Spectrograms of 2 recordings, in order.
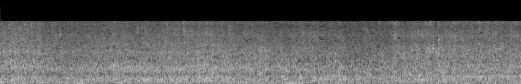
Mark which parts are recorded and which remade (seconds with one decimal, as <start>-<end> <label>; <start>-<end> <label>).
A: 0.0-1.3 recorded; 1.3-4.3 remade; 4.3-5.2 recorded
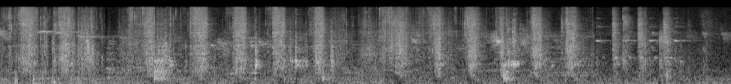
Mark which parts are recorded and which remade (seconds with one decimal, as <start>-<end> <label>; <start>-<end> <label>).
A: 0.0-1.6 recorded; 1.6-3.4 remade; 3.4-4.7 recorded; 4.7-6.8 remade; 6.8-7.3 recorded

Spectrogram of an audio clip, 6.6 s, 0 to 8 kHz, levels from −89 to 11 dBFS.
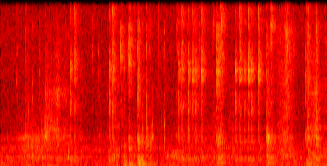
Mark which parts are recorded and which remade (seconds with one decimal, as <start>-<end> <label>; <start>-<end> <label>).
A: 0.0-0.8 remade; 0.8-6.6 recorded

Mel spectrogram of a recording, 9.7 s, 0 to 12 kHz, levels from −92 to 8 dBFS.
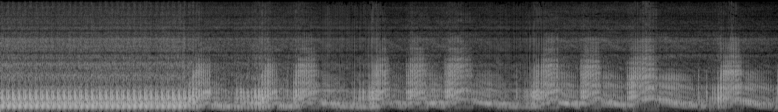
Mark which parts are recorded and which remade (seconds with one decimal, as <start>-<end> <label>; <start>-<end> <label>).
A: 0.0-4.0 recorded; 4.0-4.8 remade; 4.8-6.1 recorded; 6.1-6.8 remade; 6.8-9.7 recorded

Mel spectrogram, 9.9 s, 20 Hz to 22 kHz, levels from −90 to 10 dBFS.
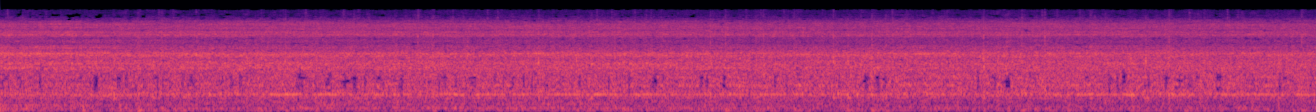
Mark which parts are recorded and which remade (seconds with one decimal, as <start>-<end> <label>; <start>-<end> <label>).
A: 0.0-0.8 recorded; 0.8-3.5 remade; 3.5-6.9 recorded; 6.9-9.9 remade

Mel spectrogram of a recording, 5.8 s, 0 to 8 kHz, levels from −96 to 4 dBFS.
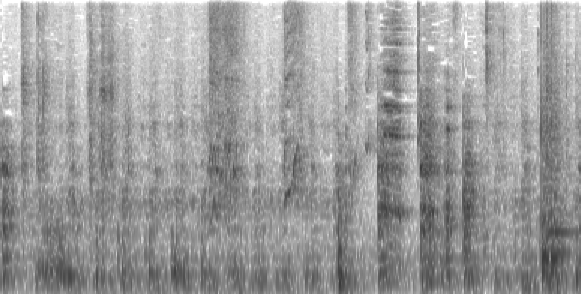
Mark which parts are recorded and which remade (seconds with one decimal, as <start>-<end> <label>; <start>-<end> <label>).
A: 0.0-5.8 recorded

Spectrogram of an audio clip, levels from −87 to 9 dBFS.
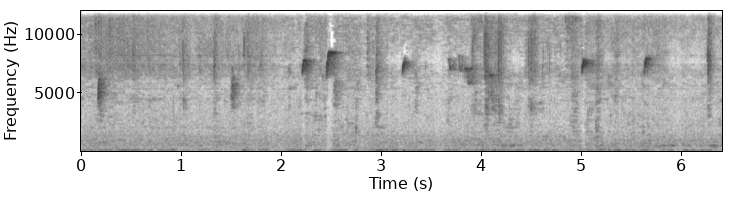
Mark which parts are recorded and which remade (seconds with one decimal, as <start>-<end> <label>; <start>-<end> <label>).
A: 0.0-0.4 recorded; 0.4-2.1 remade; 2.1-5.1 recorded; 5.1-6.4 remade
